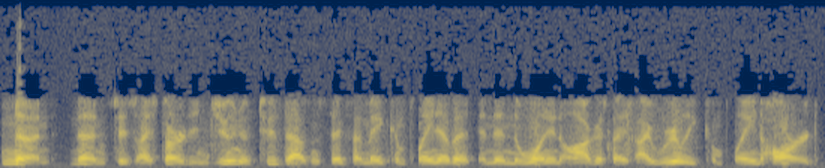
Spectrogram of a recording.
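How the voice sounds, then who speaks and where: A plain-spoken rancher, a man, talks in a rough, husky voice. He gives his account conversationally, stopping and repeating words as he goes. The sound is narrow and muffled, like a lo-fi phone call. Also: fairly low pitch, steady tone, moderate pace. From Nebraska, United States. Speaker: cattle rancher being interviewed. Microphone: telephone. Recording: muffled, lo-fi phone interview line.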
